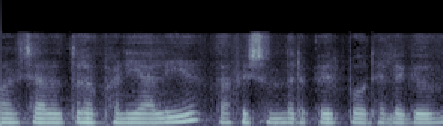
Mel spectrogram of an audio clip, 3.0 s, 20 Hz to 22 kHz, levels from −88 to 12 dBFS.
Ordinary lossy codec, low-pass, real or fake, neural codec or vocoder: AAC, 32 kbps; 7.2 kHz; fake; codec, 24 kHz, 0.5 kbps, DualCodec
